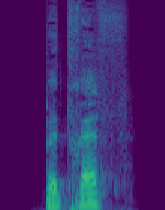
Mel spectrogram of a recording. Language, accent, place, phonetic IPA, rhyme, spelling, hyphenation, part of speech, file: German, Germany, Berlin, [bəˈtʁɛf], -ɛf, Betreff, Be‧treff, noun, De-Betreff.ogg
- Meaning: subject, reference (of e-mails and letters)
